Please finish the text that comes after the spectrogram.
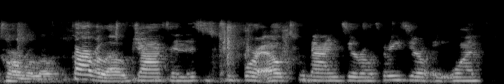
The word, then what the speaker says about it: Carvalho: Okay, this is City of Lansing versus the Corallo, is that how you say it? It's Carvalho.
